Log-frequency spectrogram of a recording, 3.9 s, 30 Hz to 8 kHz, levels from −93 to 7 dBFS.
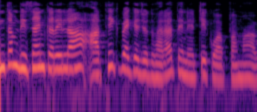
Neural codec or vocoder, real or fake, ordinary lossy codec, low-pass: codec, 16 kHz, 16 kbps, FreqCodec, larger model; fake; MP3, 64 kbps; 7.2 kHz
